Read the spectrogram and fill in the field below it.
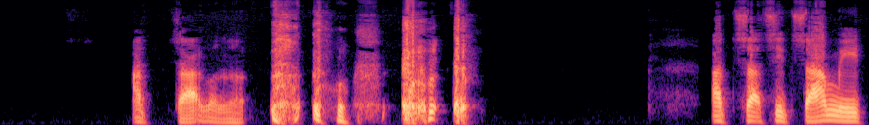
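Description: An elderly man speaks calmly and closely into a microphone, pausing between phrases.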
